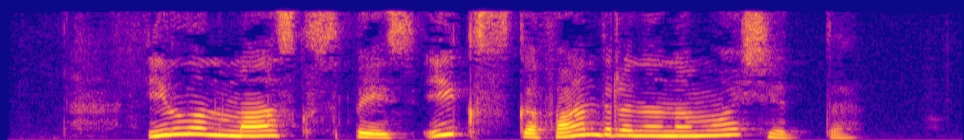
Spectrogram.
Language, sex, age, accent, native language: Uzbek, female, 18-24, Andijon, Uzbek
